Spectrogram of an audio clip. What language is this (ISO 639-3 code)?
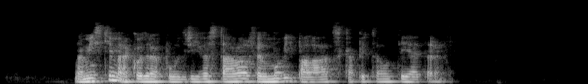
ces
